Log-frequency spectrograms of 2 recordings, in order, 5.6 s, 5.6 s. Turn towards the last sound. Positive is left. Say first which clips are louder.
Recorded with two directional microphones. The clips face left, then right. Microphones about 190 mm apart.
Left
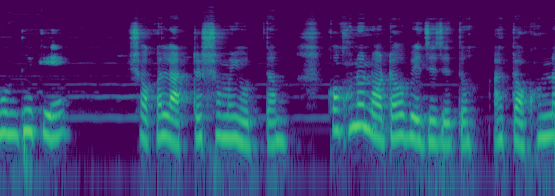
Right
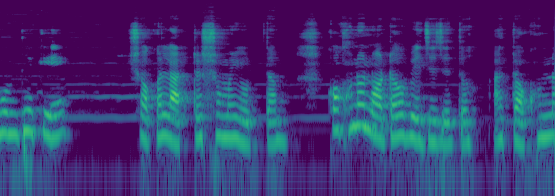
# left 2 dB
turn(degrees=20)  # may be behind; listen again after turning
